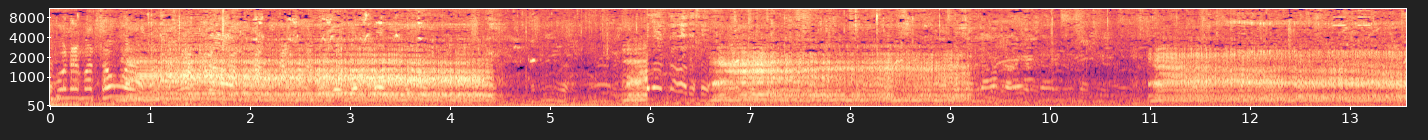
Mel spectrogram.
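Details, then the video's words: A mating camel bellows in long, drawn-out, moaning blasts. Several sustained harmonic bursts are broken by brief pauses, with the last rising again after a quieter stretch. "Camel love full video|| mating sounds"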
